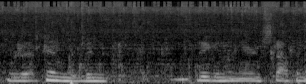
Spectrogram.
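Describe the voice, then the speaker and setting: The voice belongs to a man. Noticeable background noise runs through the clip. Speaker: DIY home repairer. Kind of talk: casual how-to video. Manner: quiet, hushed.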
